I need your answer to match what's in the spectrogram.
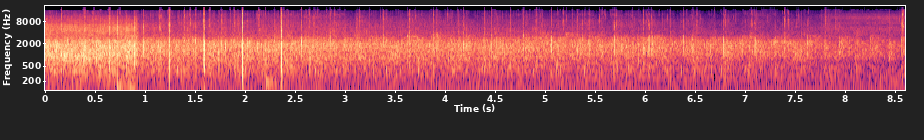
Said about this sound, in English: And so we're going to, on the count of three, we honor you and clap and thank God for him providing these gifts to us. Okay, ready? One, two, three. We honor you.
